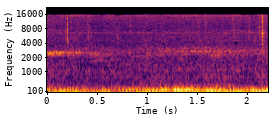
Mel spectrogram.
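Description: A low background rumble, growing slightly louder, of the kind a vehicle running nearby makes.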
